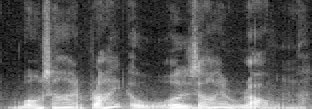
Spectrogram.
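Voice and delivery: taunting starling with swooping pitch; gloating bird's jeer. A narrator's reading. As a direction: crow in triumph, sing-song and mocking. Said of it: "he jeered".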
